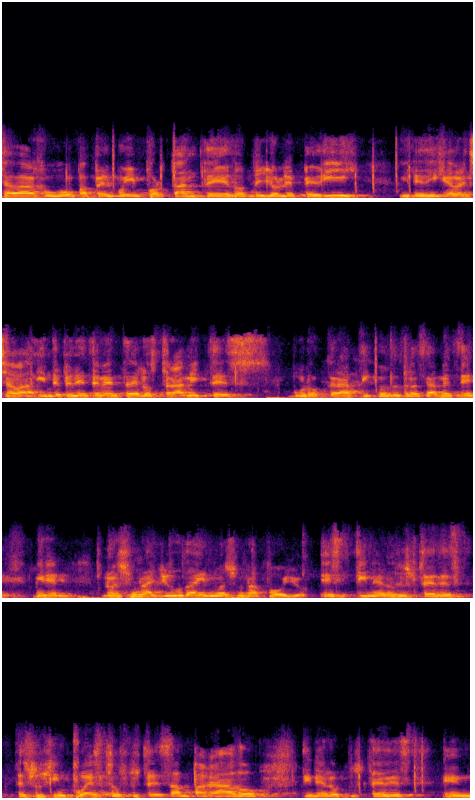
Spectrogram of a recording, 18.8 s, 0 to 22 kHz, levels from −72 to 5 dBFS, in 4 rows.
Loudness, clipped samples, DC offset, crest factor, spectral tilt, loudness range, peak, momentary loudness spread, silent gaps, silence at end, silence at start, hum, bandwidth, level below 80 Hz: -11 LUFS; under 0.1%; under 0.1%; 10 dB; -4.5 dB/octave; 2 LU; 0 dBFS; 6 LU; none; 0 s; 0 s; none; 8.6 kHz; -32 dBFS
